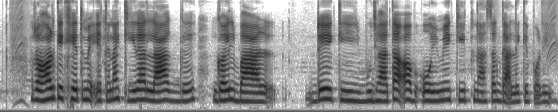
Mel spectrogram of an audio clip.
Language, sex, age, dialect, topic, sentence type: Bhojpuri, female, 18-24, Southern / Standard, agriculture, statement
